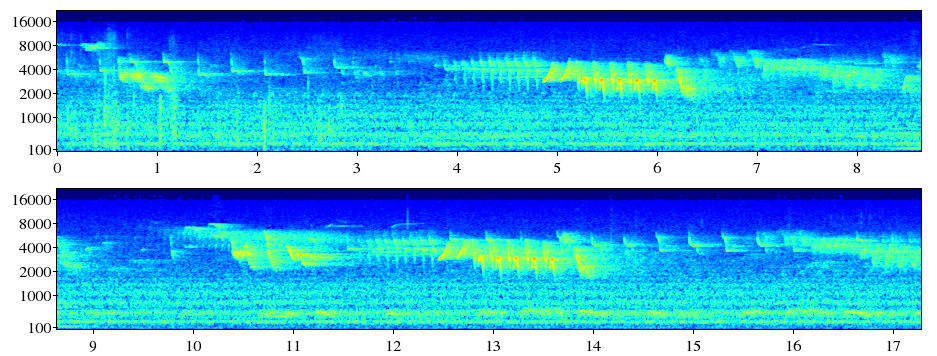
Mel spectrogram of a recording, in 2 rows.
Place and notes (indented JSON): {
  "title": "Alaušai, Lithuania, forest soundscape",
  "date": "2022-06-13 15:40:00",
  "description": "grand mosquitos chorus on the second plane...",
  "latitude": "55.63",
  "longitude": "25.72",
  "altitude": "160",
  "timezone": "Europe/Vilnius"
}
